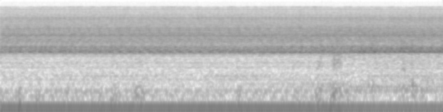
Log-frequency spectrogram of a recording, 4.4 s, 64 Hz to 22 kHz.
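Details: Old Hitachi UH043 excavator diesel after 16 years abandoned in woods, first start: steady low drone with even beat, no knocks or misses; old engine running smoothly.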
